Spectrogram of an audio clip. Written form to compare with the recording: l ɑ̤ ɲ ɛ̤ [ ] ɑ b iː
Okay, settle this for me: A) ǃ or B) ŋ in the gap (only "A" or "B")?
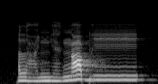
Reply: B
